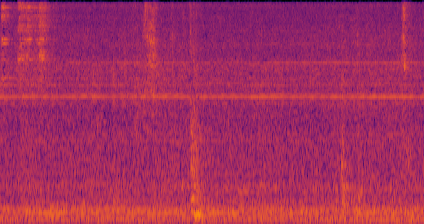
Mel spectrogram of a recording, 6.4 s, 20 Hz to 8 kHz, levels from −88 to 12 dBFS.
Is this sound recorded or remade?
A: recorded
